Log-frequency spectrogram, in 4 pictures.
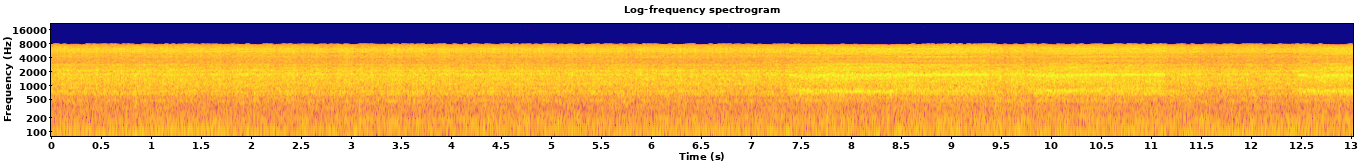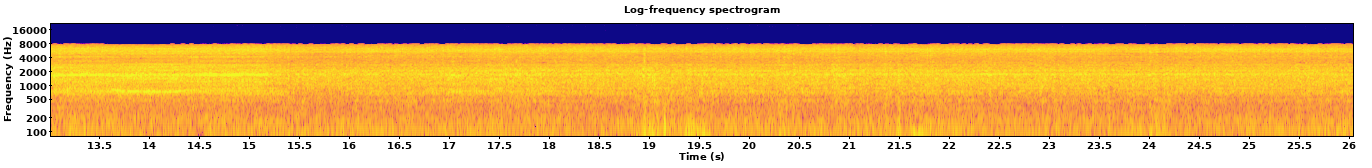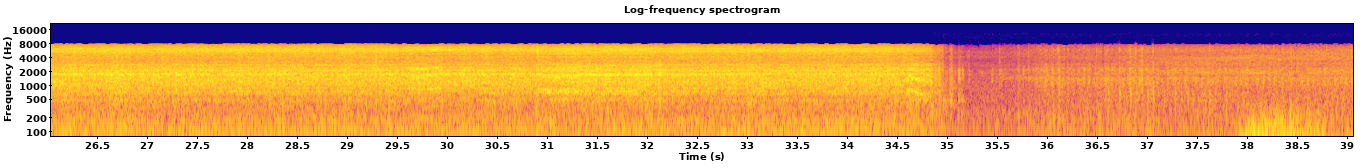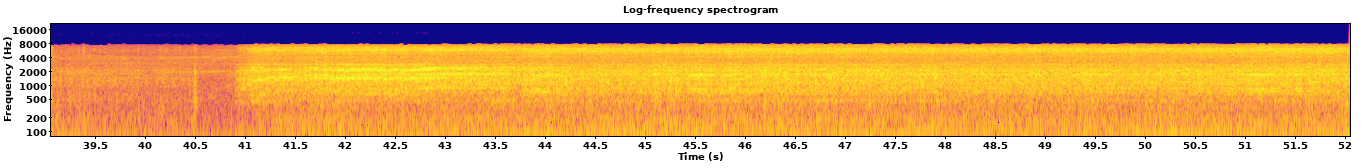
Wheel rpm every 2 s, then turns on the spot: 230, 230, 230, 230, 220, 230, 230, 230, 230, 230, 230, 230, 230, 230, 230, 230, 230, 140, 20, 20, 70, 220, 230, 230, 230, 230.
36-40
